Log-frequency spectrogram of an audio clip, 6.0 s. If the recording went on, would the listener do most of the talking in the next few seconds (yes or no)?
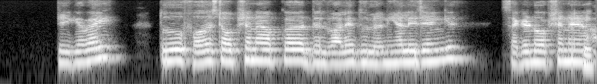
no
